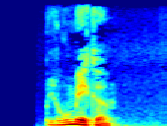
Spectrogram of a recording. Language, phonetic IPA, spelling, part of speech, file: German, [ˈbluːmɪɡə], blumige, adjective, De-blumige.ogg
- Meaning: inflection of blumig: 1. strong/mixed nominative/accusative feminine singular 2. strong nominative/accusative plural 3. weak nominative all-gender singular 4. weak accusative feminine/neuter singular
